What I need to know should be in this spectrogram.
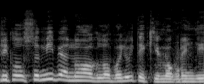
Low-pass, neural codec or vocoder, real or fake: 14.4 kHz; codec, 44.1 kHz, 3.4 kbps, Pupu-Codec; fake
